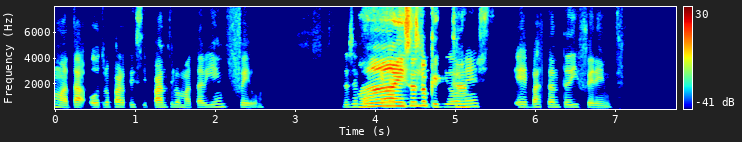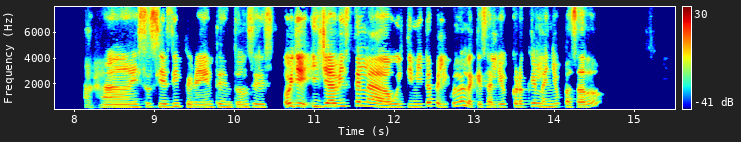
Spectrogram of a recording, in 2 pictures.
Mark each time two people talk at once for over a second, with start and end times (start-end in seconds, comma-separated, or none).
3.8-5.2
